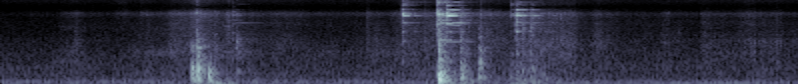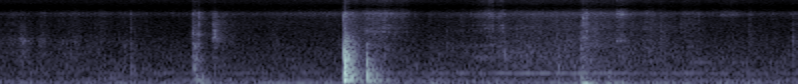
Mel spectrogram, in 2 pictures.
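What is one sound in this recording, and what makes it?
Hands knock and clunk a metal case.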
